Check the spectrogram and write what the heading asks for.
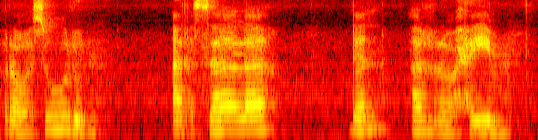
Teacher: bergetarnya ujung lidah ketika mengucapkan huruf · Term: takrir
